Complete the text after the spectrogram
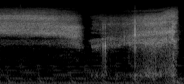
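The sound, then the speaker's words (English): A voice imitates the swirling hot steam of Getty's Storm Drain move, swirling like water at the bottom of a bathtub, with a steady, breathy hiss that briefly dips, then surges back in rising, whooshing gusts before cutting off. No words are spoken. “I think it just kind of starts swirling and swirling, kind of like the bottom of a bathtub, and it goes...”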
